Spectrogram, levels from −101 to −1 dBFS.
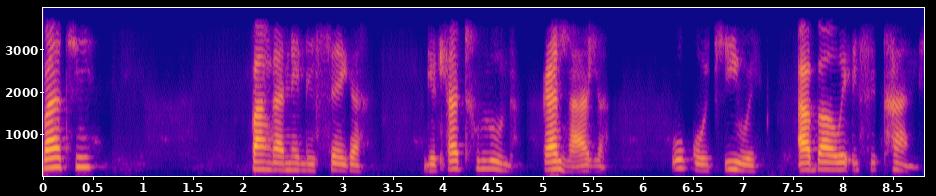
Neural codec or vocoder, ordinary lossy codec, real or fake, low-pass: codec, 16 kHz, 2 kbps, X-Codec, HuBERT features, trained on balanced general audio; none; fake; 3.6 kHz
